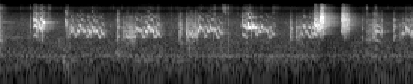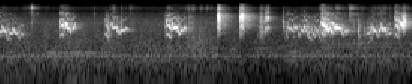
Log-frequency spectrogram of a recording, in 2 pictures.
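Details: Happy pet budgies around a bath chatter almost nonstop: rapid scratchy warbles and sharp high squeaks in dense runs, broken only by short gaps.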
